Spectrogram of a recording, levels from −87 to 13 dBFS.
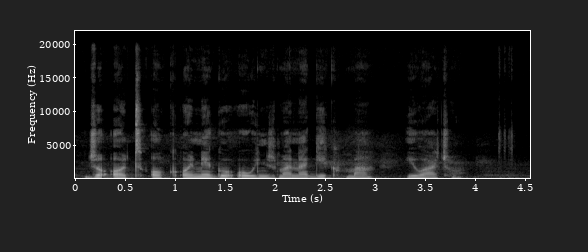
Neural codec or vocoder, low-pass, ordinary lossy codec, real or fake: none; 19.8 kHz; none; real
